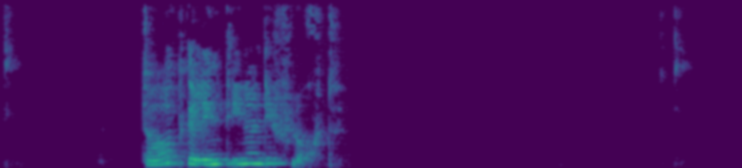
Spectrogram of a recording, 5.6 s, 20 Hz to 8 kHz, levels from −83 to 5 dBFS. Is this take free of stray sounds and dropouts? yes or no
yes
